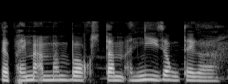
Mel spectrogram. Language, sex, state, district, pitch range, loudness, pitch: Wancho, female, Arunachal Pradesh, Longding, 185-200 Hz, -19 LUFS, 190 Hz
